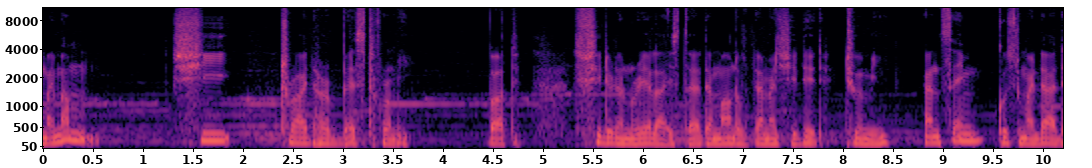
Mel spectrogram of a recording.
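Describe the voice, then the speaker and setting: A man speaks at a medium pitch and a fairly slow pace, leaving long, frequent pauses. His pitch varies in an ordinary way, his loudness stays very even, and music plays in the background. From Bangladesh. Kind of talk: personal story told to camera.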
